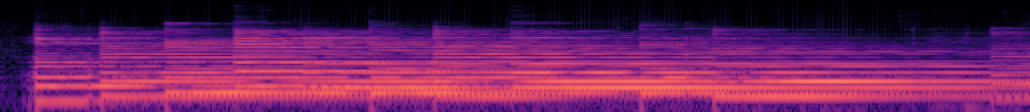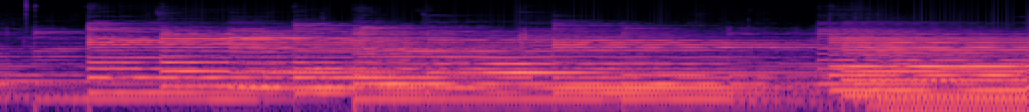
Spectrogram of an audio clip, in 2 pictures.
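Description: An electric guitar plays sustained, ringing chords and notes through a wide, lush studio plate reverb with no tremolo, letting each note bloom and trail off, loud, with no talking.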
